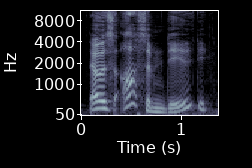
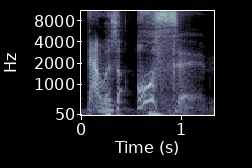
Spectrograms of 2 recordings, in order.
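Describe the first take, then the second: First: Put-on toned-down kid monster character. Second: Wrong character voice. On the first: Kid monster admiring what he saw, in a toned-down character voice. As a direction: voice a monster kid without the cartoon squeal. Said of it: "need to have a different accent for this character". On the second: Acted. Kid monster cheering what he saw, in a swooping cartoon voice. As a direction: slip into a swooping, theatrical character voice. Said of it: "stop using Paris accent".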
